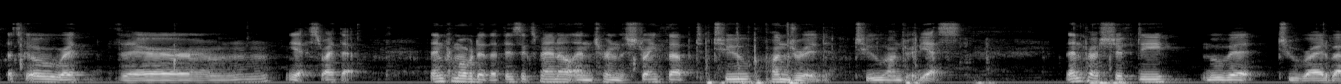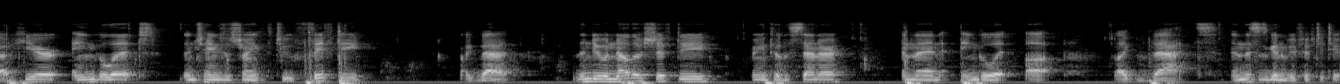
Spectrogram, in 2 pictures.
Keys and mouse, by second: 0.4 middle click, 0.6-2.3 middle drag, 2.3-6.3 drag, 6.3-7.6 middle drag, 7.6 click, 7.6 KP_0, 9.1 KP_7, 9.9 z, 11.2 shift+d, 13.6 r, 15.7-16.9 drag, 19.7 shift+d, 21.1 r, 22.5 KP_3, 23.2 r, 25.0 g.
